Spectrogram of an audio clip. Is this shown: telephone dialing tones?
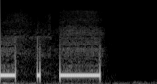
yes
